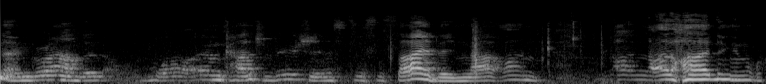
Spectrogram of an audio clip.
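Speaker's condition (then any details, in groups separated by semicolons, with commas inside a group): Cerebral palsy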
